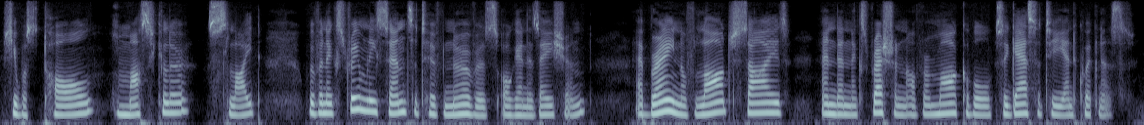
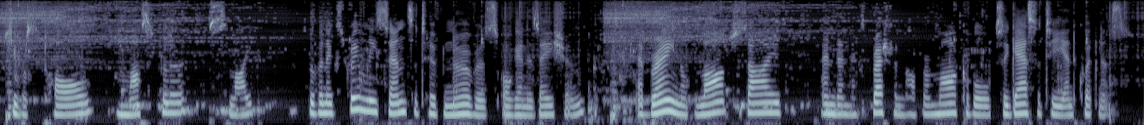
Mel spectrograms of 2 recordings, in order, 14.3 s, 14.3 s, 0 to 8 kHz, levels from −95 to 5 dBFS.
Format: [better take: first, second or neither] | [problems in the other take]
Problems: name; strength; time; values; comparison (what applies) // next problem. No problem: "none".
first | noise reduction (classical method spectral subtraction)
